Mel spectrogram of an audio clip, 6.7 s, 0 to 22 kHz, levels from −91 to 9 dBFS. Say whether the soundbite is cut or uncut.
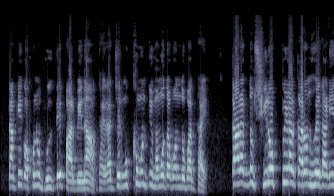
cut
